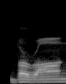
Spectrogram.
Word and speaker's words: Barong: Just to wrap up, you know, the bookends of the essay, the first one is Barong. Am I pronouncing that correctly?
